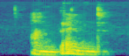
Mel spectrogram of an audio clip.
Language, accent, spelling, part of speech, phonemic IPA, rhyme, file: English, Southern England, unbend, verb, /ʌnˈbɛnd/, -ɛnd, LL-Q1860 (eng)-unbend.wav
- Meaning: 1. To remove a bend so as to make, or allow to become, straight 2. To release (a load) from a strain or from exertion; to set at ease for a time; to relax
